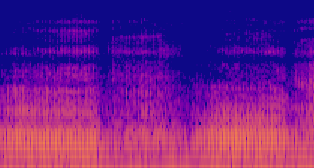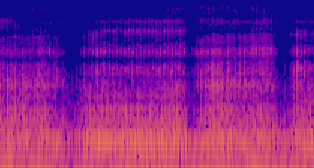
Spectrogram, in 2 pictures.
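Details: Pet cat that clearly wants something purring steadily, a low rumbling throb swelling and dipping with each breath about once a second, six cycles with short quiet gaps between.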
